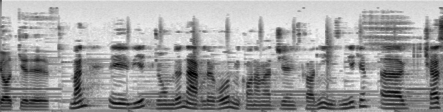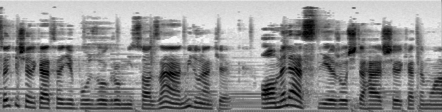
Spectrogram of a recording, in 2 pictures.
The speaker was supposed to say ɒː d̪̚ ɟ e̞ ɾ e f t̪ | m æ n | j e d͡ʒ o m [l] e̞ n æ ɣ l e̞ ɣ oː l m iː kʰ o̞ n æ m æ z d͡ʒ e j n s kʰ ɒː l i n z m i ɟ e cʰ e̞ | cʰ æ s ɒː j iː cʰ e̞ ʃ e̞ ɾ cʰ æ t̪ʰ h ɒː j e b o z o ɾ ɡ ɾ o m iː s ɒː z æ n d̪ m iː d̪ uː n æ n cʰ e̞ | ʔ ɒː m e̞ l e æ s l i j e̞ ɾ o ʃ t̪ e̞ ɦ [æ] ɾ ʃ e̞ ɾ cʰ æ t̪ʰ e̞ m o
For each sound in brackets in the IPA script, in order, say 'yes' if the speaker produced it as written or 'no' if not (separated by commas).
yes, yes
